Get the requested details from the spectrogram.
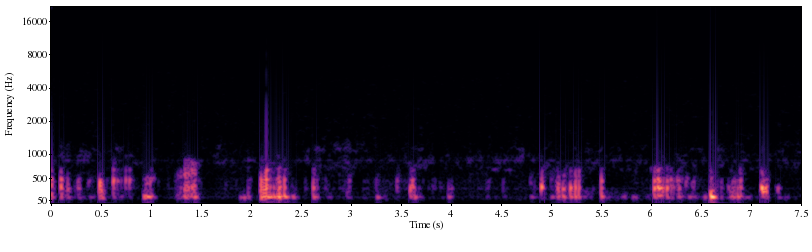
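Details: Fit adult male's abdomen, recorded with a stethoscope after lunch and a carton of milk: irregular low gurgles and rumbling bursts, ordinary bowel sounds (borborygmi).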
